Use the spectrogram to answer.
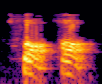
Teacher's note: Originally, it was saw, saw, which once again is like that T with a cup. It's like an S with a cupped tongue.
